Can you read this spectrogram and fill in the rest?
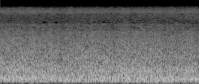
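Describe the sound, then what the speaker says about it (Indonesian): Cilaki River running high and rushing in heavy rain, a dense, steady roar of churning water that fills the scene, loud and unbroken with no voices. "Sungai Cilaki lagi ngamuk."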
